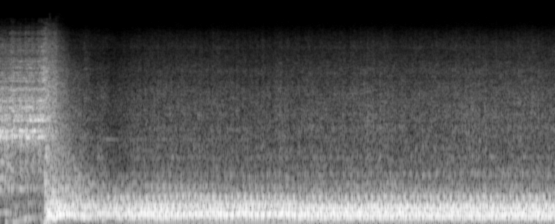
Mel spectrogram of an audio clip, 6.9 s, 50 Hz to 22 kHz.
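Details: Toyota 3UZ-FE 4.3 V8 running on a test setup with an air intake fitted, after an ECU reflash and immobilizer delete. It cranks, catches in under a second and settles into a steady, even low idle with no misses or knocks: normal idle.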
